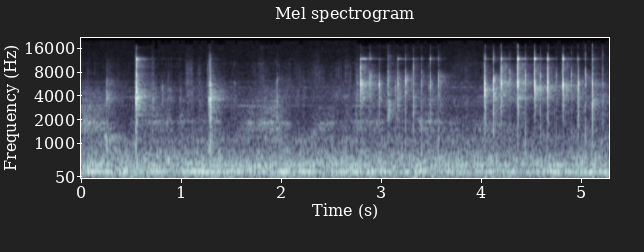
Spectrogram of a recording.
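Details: Failed plain (non-AFM) lifter from a GM L83 out of a 2018 Chevy 1500, about 116,000 miles, which logged a cylinder 3 misfire: roller turned by hand gives rough, uneven clicking and ratcheting; roller side destroyed, condemning the engine.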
